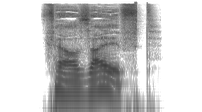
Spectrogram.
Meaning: 1. past participle of verseifen 2. inflection of verseifen: second-person plural present 3. inflection of verseifen: third-person singular present 4. inflection of verseifen: plural imperative
- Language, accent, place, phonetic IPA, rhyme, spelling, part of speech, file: German, Germany, Berlin, [fɛɐ̯ˈzaɪ̯ft], -aɪ̯ft, verseift, verb, De-verseift.ogg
